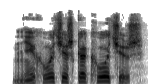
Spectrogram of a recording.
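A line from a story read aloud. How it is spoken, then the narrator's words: Grumbling. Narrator (Russian): буркнул он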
